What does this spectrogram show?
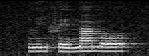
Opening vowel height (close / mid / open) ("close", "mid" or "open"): close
